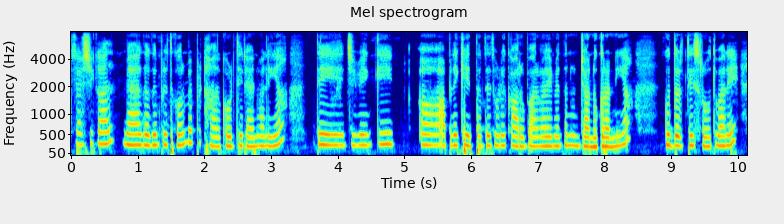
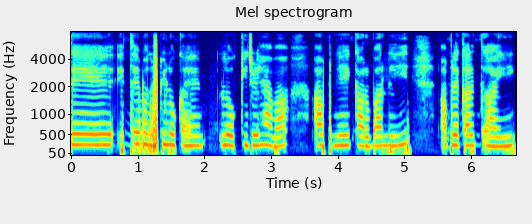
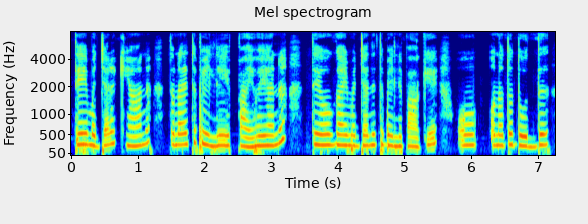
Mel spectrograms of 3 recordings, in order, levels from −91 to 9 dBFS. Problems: none marked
